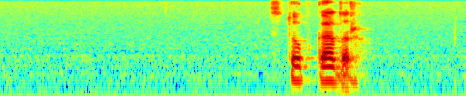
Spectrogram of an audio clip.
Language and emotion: Russian, neutral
